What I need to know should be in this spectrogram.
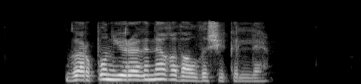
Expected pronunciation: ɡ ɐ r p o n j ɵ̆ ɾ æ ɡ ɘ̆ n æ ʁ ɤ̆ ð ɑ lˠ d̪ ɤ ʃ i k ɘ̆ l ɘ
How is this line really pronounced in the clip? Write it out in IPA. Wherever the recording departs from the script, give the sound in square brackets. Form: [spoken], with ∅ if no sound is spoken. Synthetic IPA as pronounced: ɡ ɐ r p o n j ɵ̆ ɾ æ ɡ ɘ̆ n æ ʁ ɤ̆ ð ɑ lˠ d̪ ɤ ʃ i k ɘ̆ [lː] ɘ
